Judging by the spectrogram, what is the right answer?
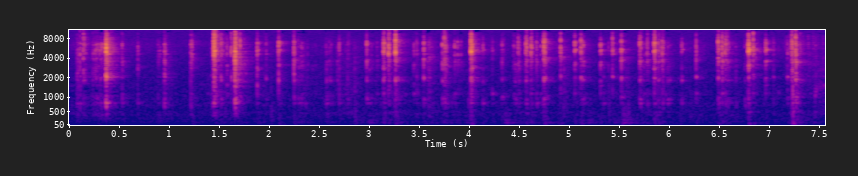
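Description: Irregular light clicks and small knocks of metal parts being handled on a chainsaw's cylinder and crankcase during hand assembly.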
